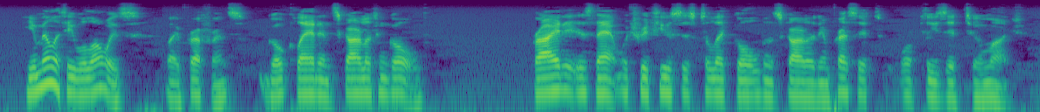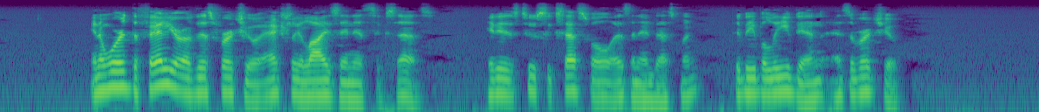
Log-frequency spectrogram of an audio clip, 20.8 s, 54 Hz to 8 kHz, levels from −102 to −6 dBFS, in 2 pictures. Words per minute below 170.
Yes: average, 160 wpm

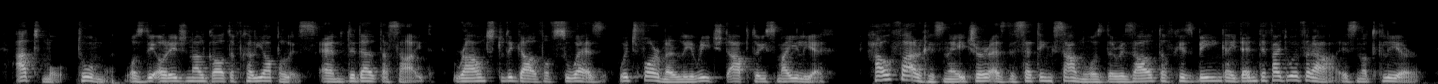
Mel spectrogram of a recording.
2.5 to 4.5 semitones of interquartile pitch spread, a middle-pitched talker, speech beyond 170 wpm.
Yes: average, 3.4 semitones; medium, 150 Hz; average, 185 wpm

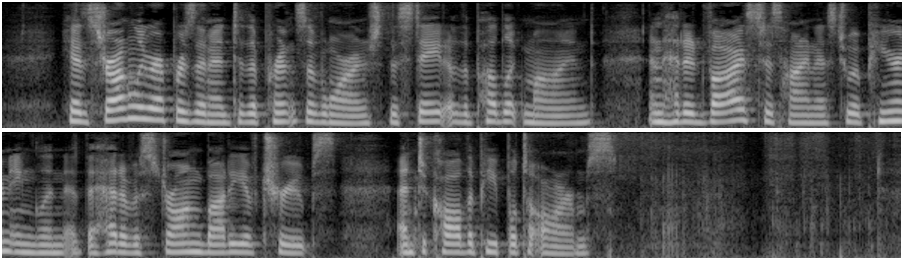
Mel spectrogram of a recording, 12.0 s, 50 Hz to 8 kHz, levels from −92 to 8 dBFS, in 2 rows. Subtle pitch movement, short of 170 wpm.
No: narrow, 2.3 semitones; average, 200 wpm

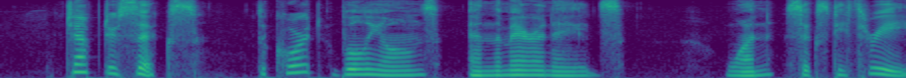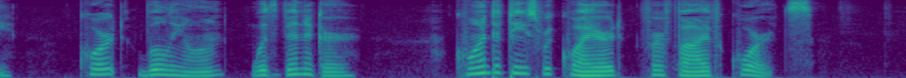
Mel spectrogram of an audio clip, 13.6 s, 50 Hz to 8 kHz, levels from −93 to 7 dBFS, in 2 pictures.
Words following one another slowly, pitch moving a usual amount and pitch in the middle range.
Yes: slow, 80 wpm; average, 4.0 semitones; medium, 175 Hz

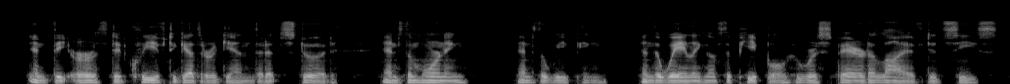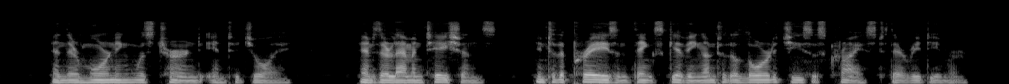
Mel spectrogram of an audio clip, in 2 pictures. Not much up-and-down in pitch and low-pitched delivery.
Yes: narrow, 2.3 semitones; very low, 90 Hz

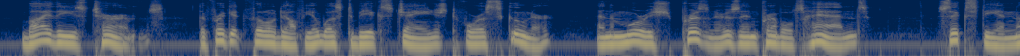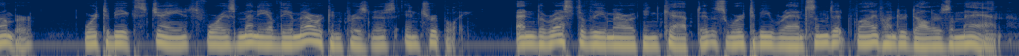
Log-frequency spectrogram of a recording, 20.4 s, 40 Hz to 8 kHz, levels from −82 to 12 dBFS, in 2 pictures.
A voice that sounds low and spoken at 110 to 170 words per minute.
Yes: low, 125 Hz; average, 155 wpm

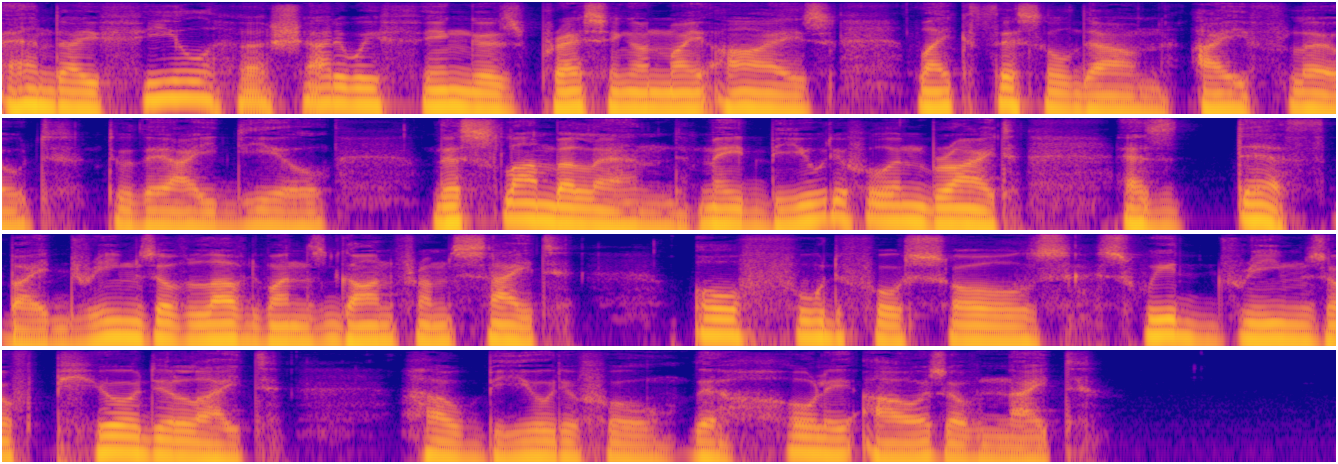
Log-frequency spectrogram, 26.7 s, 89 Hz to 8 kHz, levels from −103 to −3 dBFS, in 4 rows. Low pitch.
Yes: low, 100 Hz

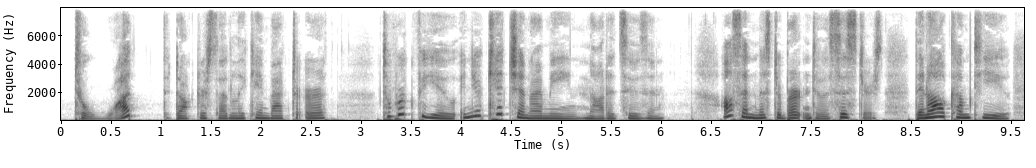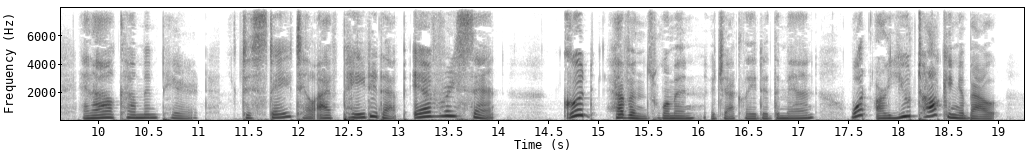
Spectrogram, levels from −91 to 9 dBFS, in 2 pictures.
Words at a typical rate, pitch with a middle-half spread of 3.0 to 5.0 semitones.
No: average, 175 wpm; wide, 5.4 semitones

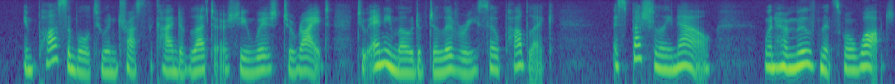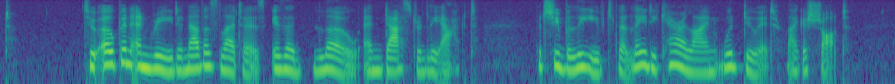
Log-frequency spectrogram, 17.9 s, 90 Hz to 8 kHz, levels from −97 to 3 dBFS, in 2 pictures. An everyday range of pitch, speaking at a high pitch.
Yes: average, 4.3 semitones; high, 200 Hz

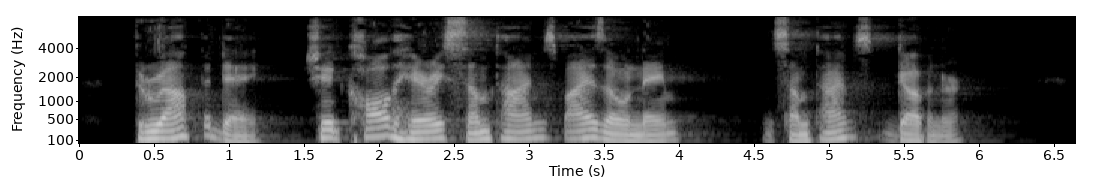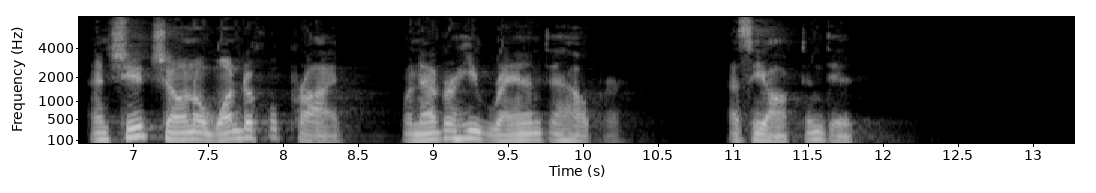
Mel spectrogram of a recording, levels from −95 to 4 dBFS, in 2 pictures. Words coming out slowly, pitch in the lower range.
No: average, 145 wpm; low, 110 Hz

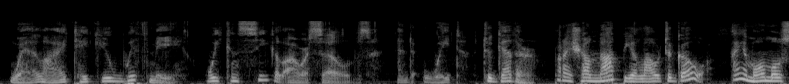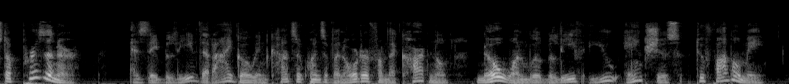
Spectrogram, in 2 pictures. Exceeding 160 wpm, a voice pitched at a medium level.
No: average, 180 wpm; low, 125 Hz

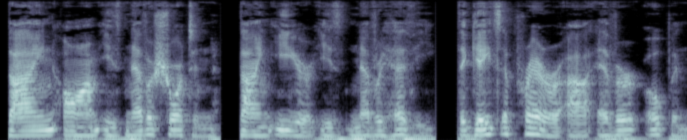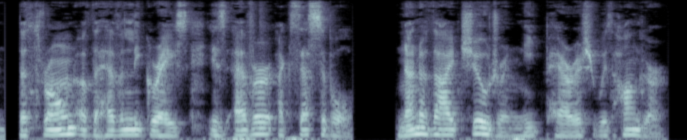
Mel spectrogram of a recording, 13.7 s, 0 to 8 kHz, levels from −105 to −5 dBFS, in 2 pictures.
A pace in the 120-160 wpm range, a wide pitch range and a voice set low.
No: average, 150 wpm; average, 3.5 semitones; low, 100 Hz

